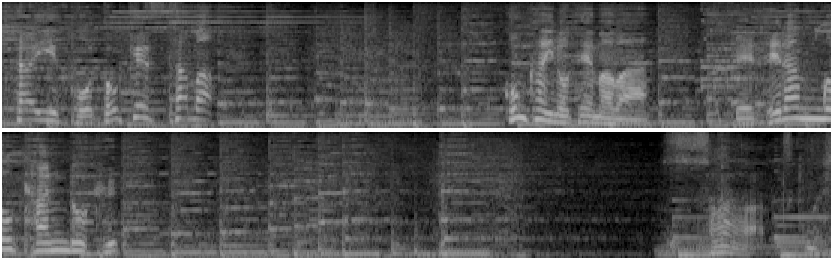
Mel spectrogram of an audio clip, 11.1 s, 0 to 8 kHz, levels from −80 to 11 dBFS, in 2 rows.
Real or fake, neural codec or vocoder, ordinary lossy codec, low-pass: real; none; none; none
